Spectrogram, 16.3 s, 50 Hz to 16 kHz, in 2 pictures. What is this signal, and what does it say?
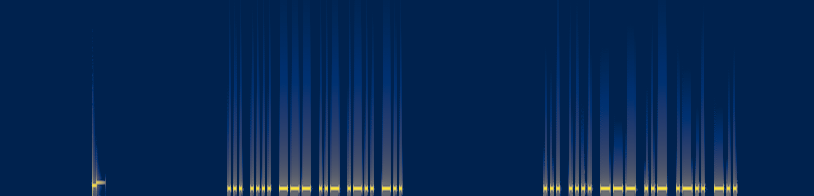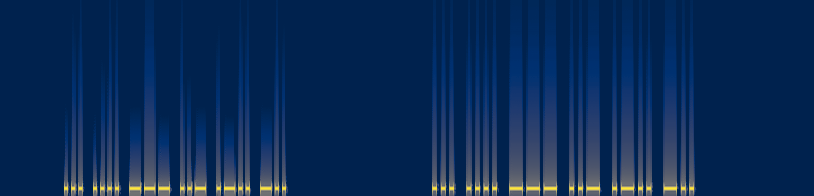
Morse code, heard as a keyed tone, about 35 wpm, 700 Hz. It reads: SHOULD SHOULD SHOULD SHOULD
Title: Speed-Racing Top 300 Words 28wpm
